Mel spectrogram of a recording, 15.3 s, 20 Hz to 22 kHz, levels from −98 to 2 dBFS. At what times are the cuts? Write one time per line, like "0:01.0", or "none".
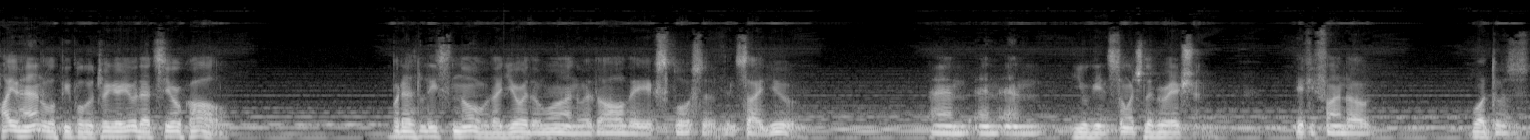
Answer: none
